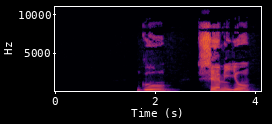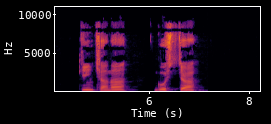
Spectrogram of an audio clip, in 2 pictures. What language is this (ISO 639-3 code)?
mau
